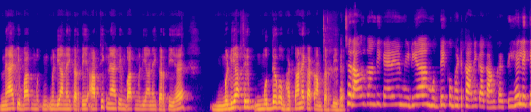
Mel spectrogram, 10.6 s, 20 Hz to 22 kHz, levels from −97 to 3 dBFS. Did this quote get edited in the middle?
no; 0 cuts

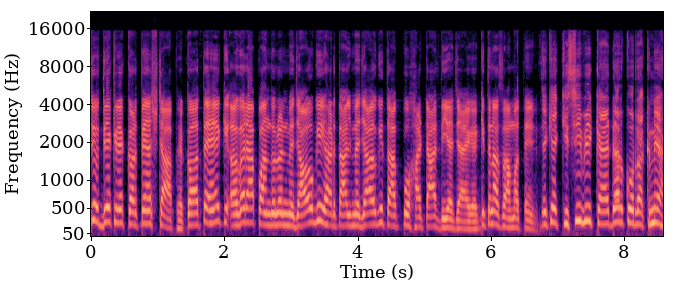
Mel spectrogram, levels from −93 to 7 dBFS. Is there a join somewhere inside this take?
no; 0 cuts

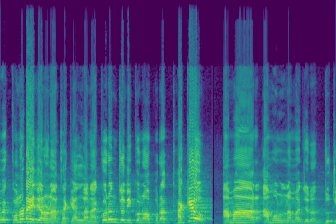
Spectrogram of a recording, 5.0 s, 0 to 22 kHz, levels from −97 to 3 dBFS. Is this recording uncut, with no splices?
no; 1 cut; at 3.2 s

